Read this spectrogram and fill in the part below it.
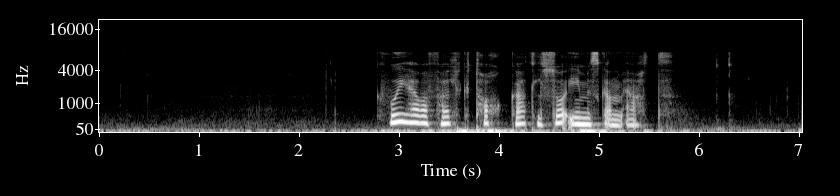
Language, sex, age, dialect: Faroese, female, 15-35, Norðurstreymoy/Eysturoy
